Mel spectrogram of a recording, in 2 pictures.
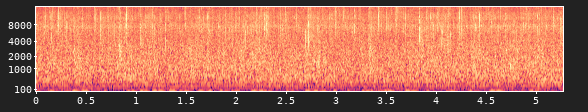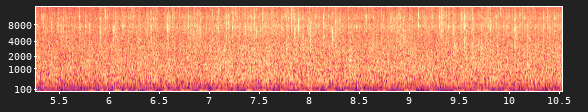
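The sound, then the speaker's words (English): Steady rain falls continuously, a dense, even hiss with soft pattering drops throughout. The sound stays constant and moderately quiet, with no voices or other noises. “As you listen to the rain, just sit in his presence, watching the rain fall.”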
